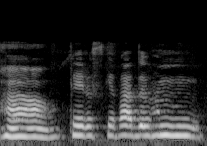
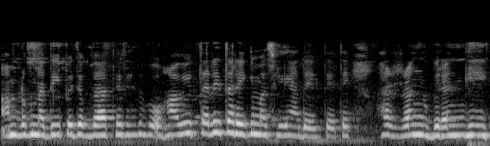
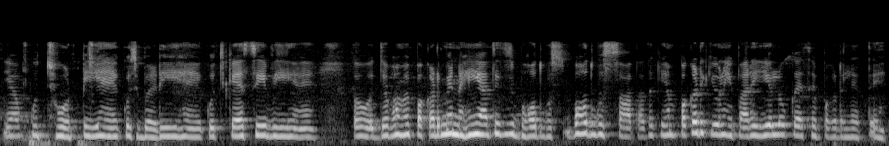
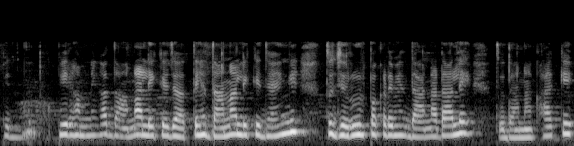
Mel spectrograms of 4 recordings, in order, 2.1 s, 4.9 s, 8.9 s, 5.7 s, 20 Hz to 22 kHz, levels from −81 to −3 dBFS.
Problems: constant background noise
